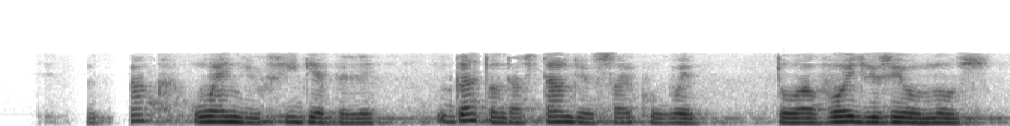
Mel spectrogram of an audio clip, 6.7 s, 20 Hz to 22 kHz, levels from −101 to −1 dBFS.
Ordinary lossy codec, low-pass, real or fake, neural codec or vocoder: AAC, 16 kbps; 7.2 kHz; fake; codec, 16 kHz, 4 kbps, FunCodec, trained on Chinese and English, 50 frames a second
